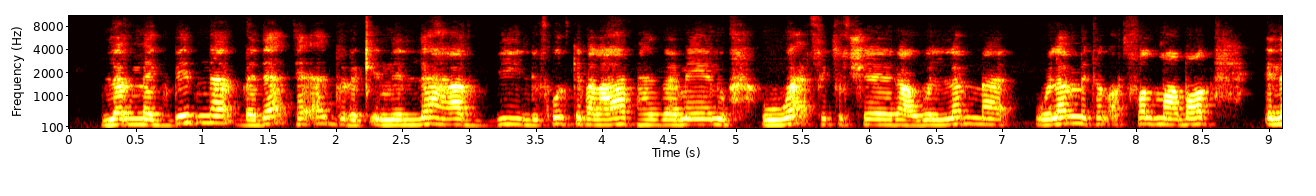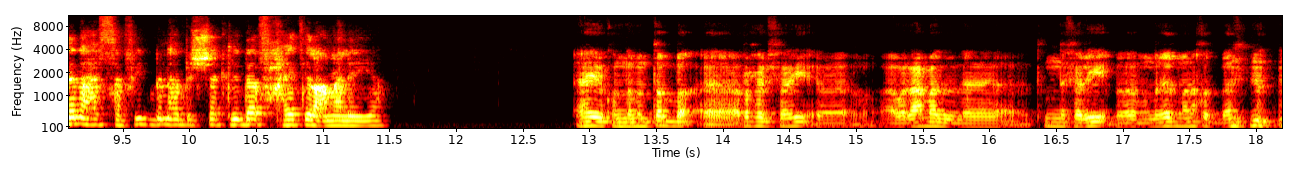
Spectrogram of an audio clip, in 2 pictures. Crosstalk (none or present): none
